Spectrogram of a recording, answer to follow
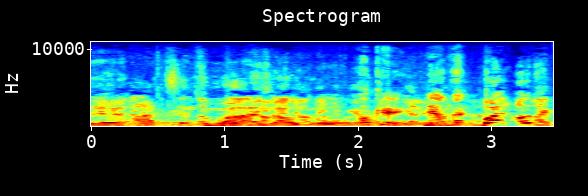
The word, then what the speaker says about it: Ra's al Ghul: What is the exact pronunciation of Ra's al Ghul? It's Ra's al Ghul. Yeah, There it is. Ra's al They Ghul. tried you nuts in the movie. Ra's al Ghul.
